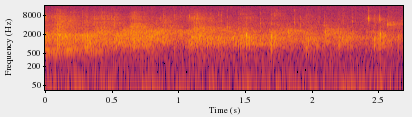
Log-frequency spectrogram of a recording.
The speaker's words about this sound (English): Little round of applause.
